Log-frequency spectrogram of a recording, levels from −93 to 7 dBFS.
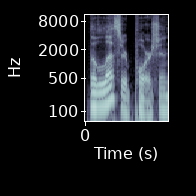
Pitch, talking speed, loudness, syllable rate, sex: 115 Hz, 160 wpm, -18 LUFS, 4.9 syllables/s, male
